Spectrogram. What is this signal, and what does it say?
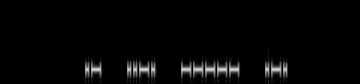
Morse code, heard as a keyed tone, about 40 wpm, spaced as for 23 wpm, 700 Hz. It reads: AF0R
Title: USA Call Signs - 4 Characters - 3x Character Spacing - 40wpm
